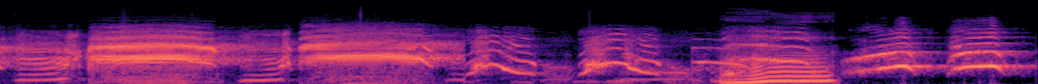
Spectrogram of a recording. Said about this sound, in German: Ist das jetzt gerade ein Affendialekt oder war da vielleicht kein Dialekt dabei?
